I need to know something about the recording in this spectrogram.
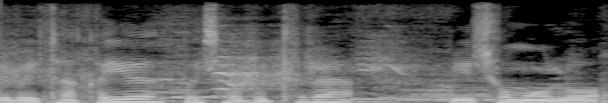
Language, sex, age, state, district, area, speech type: Bodo, female, 30-45, Assam, Kokrajhar, rural, spontaneous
